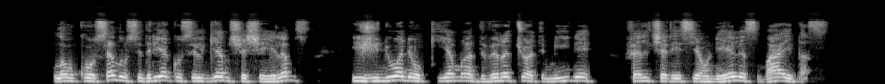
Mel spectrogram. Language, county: Lithuanian, Marijampolė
